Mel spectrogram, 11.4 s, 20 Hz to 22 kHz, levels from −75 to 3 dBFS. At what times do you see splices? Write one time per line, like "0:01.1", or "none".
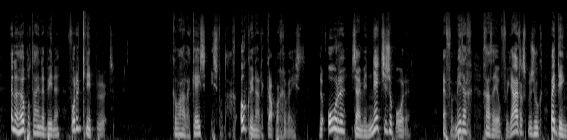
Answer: none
